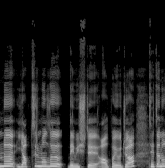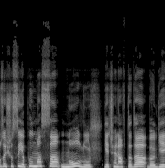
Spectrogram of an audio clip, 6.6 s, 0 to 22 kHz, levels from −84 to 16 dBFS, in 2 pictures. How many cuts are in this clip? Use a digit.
2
